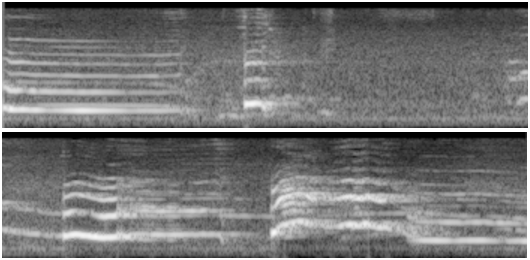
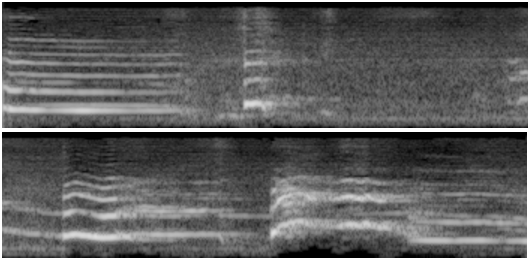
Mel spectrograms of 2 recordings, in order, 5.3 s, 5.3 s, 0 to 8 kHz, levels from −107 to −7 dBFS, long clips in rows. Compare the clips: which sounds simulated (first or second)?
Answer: second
